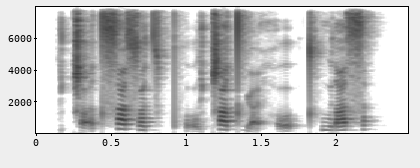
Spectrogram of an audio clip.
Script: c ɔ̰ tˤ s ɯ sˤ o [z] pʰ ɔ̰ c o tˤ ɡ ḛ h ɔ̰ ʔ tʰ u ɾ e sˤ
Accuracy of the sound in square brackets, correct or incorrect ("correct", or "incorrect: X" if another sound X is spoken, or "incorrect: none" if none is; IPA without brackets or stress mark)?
incorrect: t͡s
